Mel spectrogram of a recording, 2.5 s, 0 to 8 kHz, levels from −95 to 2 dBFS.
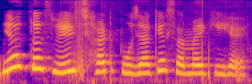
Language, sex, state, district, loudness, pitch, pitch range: Hindi, female, Jharkhand, Ranchi, -14 LUFS, 315 Hz, 270-365 Hz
